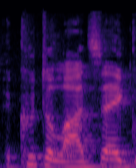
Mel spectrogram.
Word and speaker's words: Kutuladze: It's Kutuladze, Guram Kutuladze, by the way. That's just so you know how to say the names of the fighters that we're talking about. But go ahead. – There's multiple T's separated by a vowel. Kutataladze. You're going to correct me. Be on point, motherfucker.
